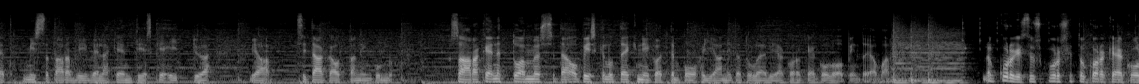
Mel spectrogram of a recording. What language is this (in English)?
Finnish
